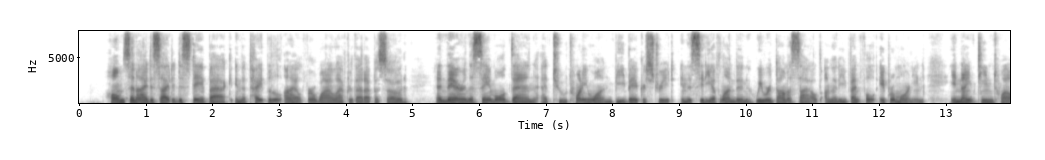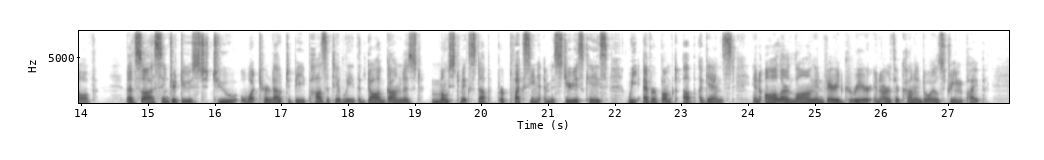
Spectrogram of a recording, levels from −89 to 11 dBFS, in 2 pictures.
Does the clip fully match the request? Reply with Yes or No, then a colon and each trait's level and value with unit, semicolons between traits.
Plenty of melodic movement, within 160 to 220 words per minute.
No: average, 4.9 semitones; average, 180 wpm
